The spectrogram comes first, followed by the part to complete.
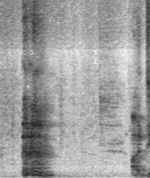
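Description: A man clearing his throat once, a short harsh burst about a third of a second in.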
